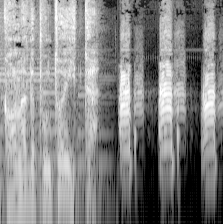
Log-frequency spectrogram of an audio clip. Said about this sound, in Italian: ti hanno regalato una zuccheriera sonora a forma di anatra.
